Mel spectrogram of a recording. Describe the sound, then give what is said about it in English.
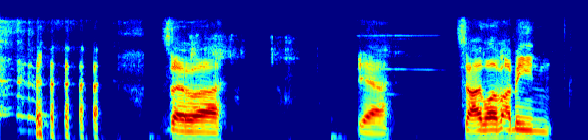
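A Noisy Cricket toy gun sound effect: a quick run of about six sharp clicks, then three loud, buzzy electronic zaps with a strong pitched tone, separated by short pauses. “Now, obviously I had to get the noisy cricket.”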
